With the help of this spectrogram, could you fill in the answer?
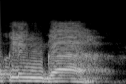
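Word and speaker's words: क्लीं: की मात्रा और बिंदी, उसका उच्चारण होगा क्लीन गा। गा की ध्वनि निकलेगी पीछे। आप अंग बोलो, यहां स्ट्रोक लगता है, अंग बोलो।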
